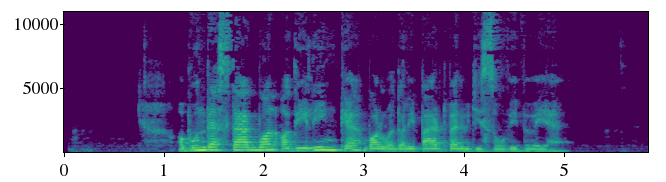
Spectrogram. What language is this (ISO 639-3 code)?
hun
